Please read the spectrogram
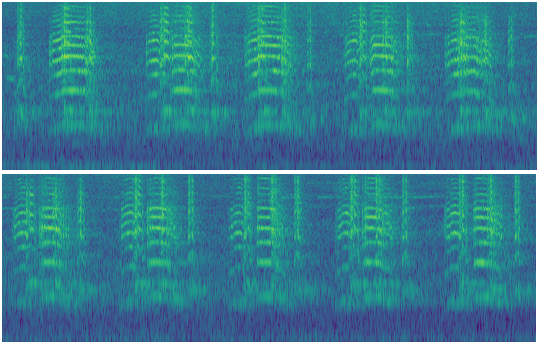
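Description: A bird calling over and over, about one call a second in a steady, unbroken series.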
